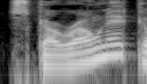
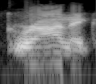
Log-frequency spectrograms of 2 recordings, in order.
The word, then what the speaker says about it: Skaronic: And then the transfer, Bennett Skaronic. Am I saying that right? – Skaronic, I believe. – Skaronic, okay. I'm giving a long sound to that O.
